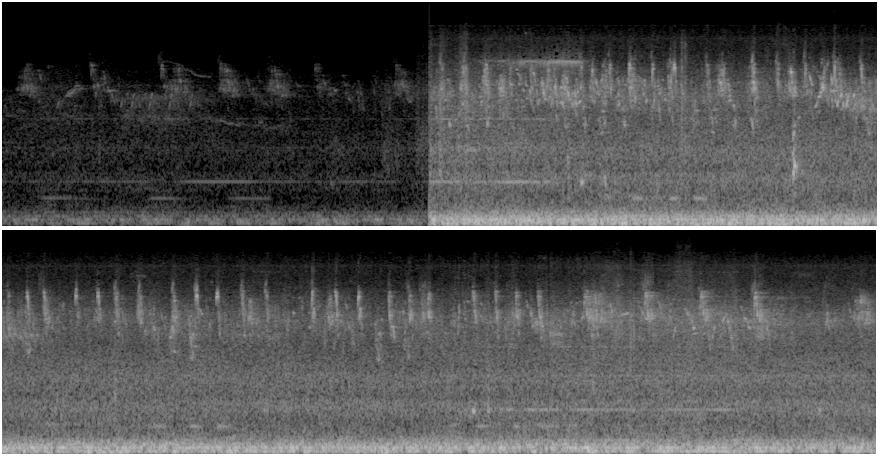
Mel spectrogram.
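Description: Small birds chirping and singing over a steady low outdoor rumble, faint at first and then much louder from about five seconds in.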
